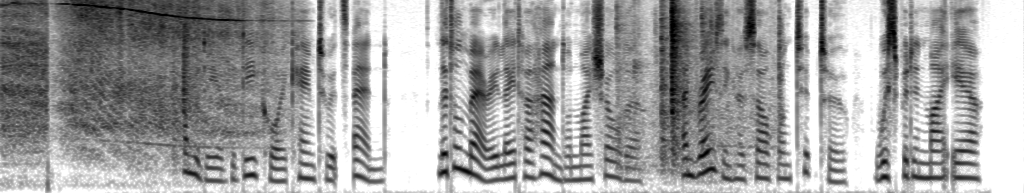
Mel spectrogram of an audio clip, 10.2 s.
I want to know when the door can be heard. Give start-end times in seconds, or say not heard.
1.1-2.0, 6.0-7.8.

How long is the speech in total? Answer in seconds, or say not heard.
8 s.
